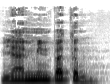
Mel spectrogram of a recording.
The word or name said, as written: nian min patem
